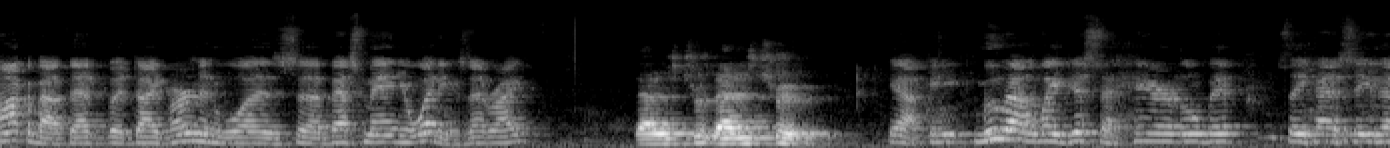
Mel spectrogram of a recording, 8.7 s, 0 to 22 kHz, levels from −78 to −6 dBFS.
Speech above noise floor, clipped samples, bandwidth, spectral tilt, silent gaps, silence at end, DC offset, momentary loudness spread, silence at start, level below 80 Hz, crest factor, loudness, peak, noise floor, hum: 28 dB; under 0.1%; 13 kHz; -6.5 dB/octave; none; 0 s; under 0.1%; 15 LU; 0 s; -58 dBFS; 22 dB; -26 LUFS; -4 dBFS; -53 dBFS; none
